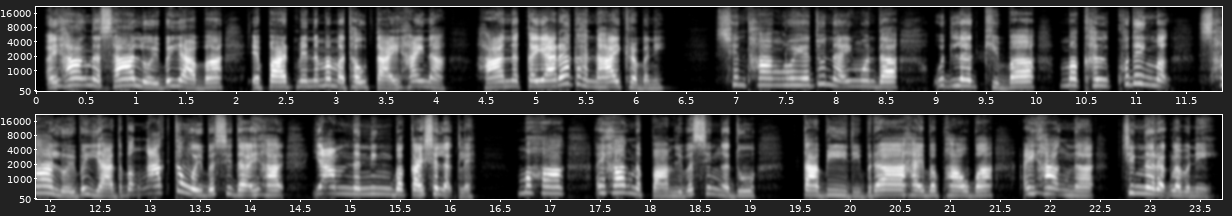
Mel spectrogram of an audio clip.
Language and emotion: Manipuri, angry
